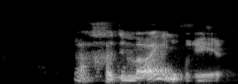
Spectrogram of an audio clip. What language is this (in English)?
Kabyle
